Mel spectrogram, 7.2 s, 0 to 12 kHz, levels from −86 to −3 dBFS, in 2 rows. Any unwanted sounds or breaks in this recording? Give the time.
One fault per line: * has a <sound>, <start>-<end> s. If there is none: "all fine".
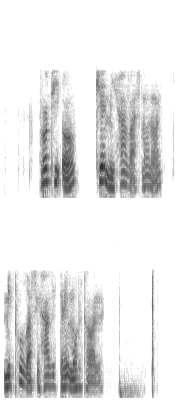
* has a thud, 5.9-6.5 s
